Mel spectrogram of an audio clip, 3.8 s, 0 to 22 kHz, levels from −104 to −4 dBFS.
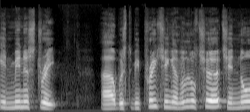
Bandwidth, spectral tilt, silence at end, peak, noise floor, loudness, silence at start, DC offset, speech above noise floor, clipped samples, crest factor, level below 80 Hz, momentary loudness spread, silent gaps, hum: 12.5 kHz; -5 dB/octave; 0 s; -6 dBFS; -71 dBFS; -25 LUFS; 0 s; under 0.1%; 47 dB; under 0.1%; 18 dB; -78 dBFS; 12 LU; none; none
